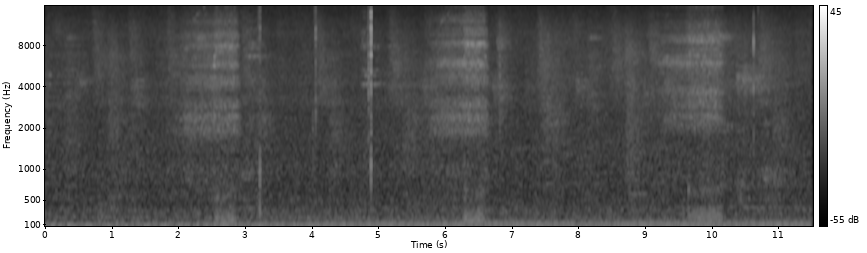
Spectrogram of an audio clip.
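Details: Sleeping French bulldog with increasingly loud snores: three hoarse, raspy snore bursts about every three and a half seconds, separated by quieter breathing, with a constant low hum and a few faint clicks.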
